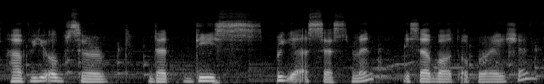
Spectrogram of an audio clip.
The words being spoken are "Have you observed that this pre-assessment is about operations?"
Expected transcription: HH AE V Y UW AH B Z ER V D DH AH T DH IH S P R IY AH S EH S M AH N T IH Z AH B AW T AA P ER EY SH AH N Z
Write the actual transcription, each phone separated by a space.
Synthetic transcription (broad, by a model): HH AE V Y UW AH B S ER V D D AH T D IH S P R IY AH S EH S M AH N T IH S AH B AW T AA P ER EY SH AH N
